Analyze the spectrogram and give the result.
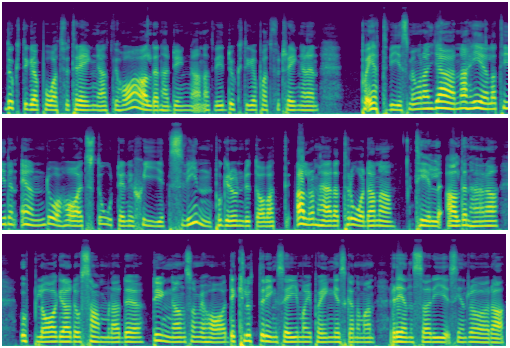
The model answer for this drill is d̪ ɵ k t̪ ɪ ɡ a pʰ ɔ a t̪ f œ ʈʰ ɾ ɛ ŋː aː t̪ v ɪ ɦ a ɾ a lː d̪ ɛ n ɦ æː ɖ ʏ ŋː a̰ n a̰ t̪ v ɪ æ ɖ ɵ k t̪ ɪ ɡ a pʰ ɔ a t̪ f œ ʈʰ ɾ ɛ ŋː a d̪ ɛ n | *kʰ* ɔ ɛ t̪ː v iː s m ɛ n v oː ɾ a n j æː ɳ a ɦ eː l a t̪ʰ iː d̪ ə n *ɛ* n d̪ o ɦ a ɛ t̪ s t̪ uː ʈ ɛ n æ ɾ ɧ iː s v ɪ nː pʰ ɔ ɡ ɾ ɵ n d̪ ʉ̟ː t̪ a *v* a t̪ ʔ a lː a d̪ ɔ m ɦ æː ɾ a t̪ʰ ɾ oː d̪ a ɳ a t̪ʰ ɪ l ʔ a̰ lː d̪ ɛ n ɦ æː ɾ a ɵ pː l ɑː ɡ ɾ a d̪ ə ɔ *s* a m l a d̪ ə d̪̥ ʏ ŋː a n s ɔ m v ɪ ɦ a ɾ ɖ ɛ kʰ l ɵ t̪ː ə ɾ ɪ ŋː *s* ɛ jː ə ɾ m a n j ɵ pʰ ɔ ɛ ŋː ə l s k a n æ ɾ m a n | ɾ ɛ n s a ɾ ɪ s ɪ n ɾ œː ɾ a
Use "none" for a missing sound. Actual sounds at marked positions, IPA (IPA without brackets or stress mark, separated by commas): pʰ, ɛ, v, s, s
